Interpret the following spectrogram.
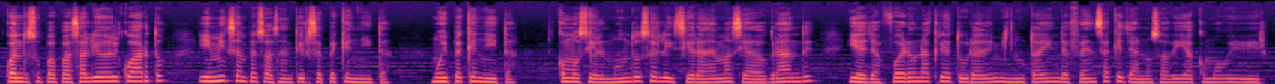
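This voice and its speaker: A woman reading scripted podcast narration in a measured, calm way. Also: fairly low pitch, faint music behind.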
